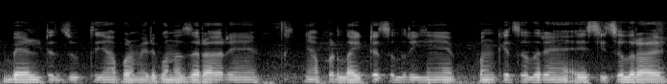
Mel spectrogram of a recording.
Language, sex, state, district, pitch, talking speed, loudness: Hindi, male, Rajasthan, Bikaner, 110 Hz, 205 wpm, -18 LUFS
